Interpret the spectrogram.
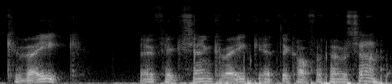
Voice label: kveik, Numedalsmål

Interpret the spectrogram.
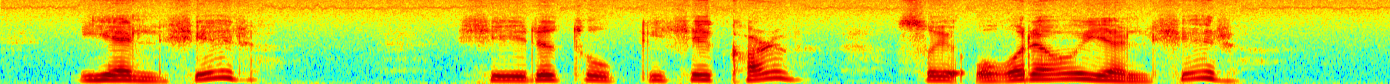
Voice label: jellkjyr, Numedalsmål

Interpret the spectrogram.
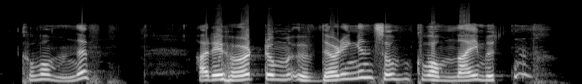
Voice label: kvamne, Numedalsmål

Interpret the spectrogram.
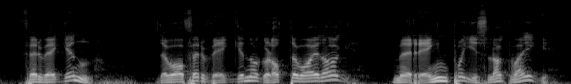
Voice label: fer veggen, Numedalsmål; De va fer veggen å gLatt de va i dag, me regn på islagt væig

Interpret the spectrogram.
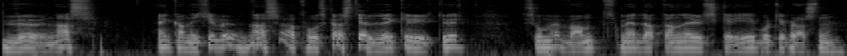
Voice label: vønas, Numedalsmål; Ein kan ikkje vønas at ho ska stelle krytur som e vant me dattan ruskerie borti Plassen.

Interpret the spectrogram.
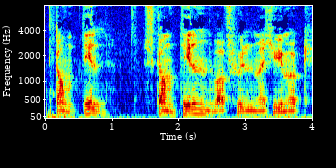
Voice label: "skantill", Numedalsmål; Substantiv hankjønn; Skantill`n va full me ky-møkk.

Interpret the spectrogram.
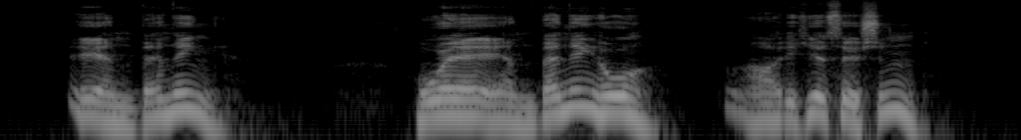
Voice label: "enbenning", Numedalsmål

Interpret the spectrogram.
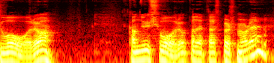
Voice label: svårå, Numedalsmål; Verb

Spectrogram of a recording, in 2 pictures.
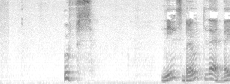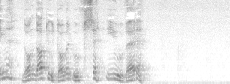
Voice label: ufs, Numedalsmål; Substantiv inkjekjønn

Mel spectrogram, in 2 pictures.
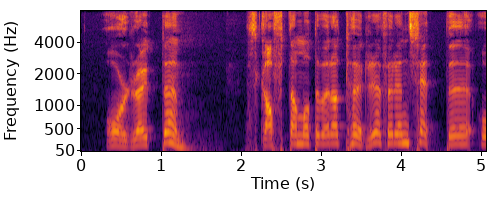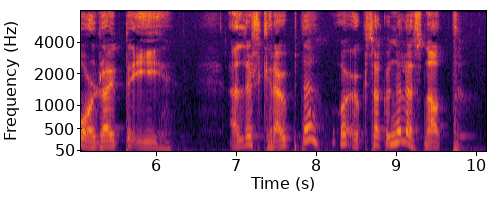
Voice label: "åLrøyte", Numedalsmål

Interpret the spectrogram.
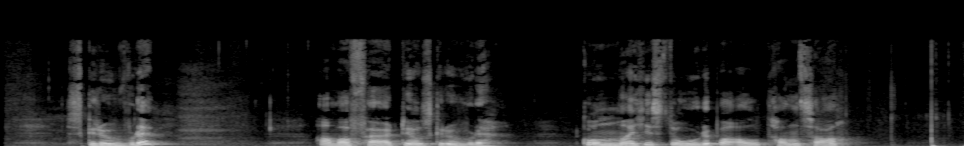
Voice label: "skruv Le", Numedalsmål; Verb

